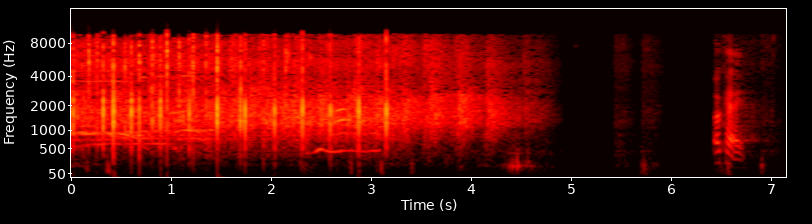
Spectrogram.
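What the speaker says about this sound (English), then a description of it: "Let's give her a warm round of applause." A crowd at a Tulsa product pitch night gives a warm round of applause as a presenter comes up, with lively clapping and a few cheers for about four seconds before it cuts to near silence and brief voices.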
